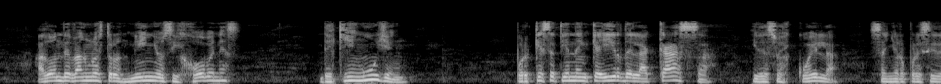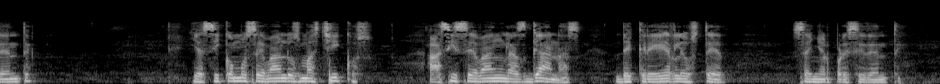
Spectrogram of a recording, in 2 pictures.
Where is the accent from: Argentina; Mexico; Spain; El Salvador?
El Salvador; moved away as an adult; now in Panama; soy salvadoreño residiendo en Panamá desde hace algunos años.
